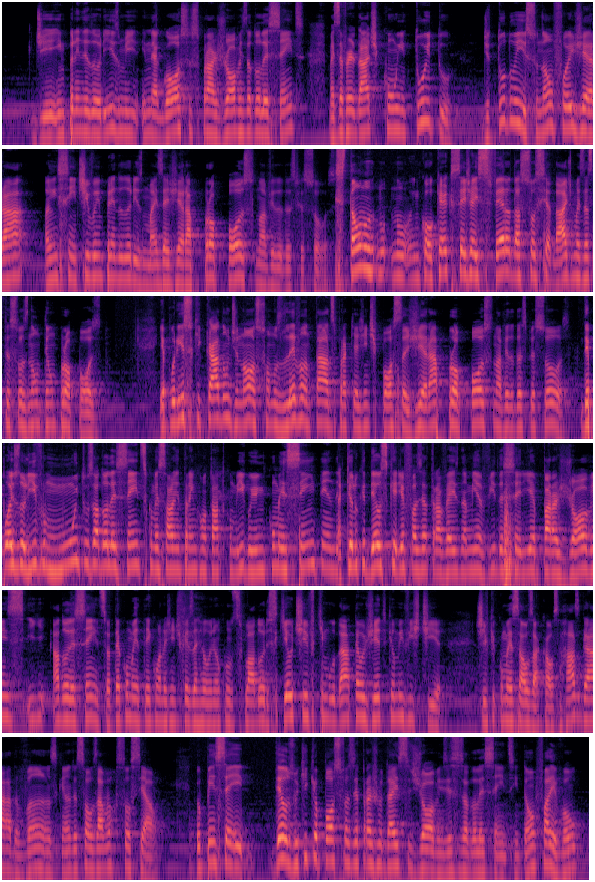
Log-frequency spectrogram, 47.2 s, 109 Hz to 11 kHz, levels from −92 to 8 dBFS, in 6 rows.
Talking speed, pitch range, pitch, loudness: 200 wpm, 155-185 Hz, 170 Hz, -29 LUFS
